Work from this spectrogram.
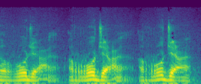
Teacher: ننتبه أيضا للجيم فيها القلقلة طبعا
